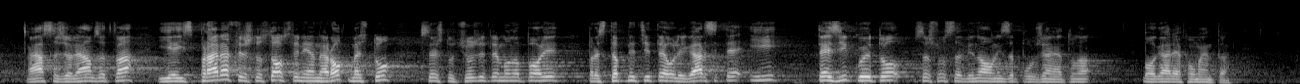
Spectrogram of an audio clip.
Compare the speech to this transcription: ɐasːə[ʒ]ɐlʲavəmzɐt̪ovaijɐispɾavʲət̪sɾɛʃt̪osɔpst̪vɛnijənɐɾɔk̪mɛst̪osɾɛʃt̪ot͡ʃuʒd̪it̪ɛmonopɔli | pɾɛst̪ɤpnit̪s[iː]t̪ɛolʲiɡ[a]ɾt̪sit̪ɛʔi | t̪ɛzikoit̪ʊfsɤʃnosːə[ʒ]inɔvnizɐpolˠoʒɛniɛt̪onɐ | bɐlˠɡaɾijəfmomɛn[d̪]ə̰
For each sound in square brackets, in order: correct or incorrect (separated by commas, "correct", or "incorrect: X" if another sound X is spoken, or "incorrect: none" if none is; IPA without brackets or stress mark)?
correct, incorrect: i, correct, incorrect: v, incorrect: t̪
